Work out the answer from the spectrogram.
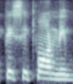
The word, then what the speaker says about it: Tisiphone: I would say in Greek, I would say Tisiphone, but it is Tisiphone.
